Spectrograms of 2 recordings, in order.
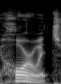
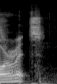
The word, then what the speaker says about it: Horwitz: Horwitz, right? Just That's Horwitz?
